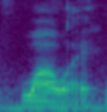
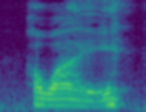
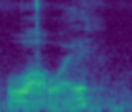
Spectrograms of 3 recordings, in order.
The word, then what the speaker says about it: Huawei: So we have, moving away from Computex, there's all this new stuff about Huawei, and yes, that is actually their pronunciation, Huawei, not Hawaii, Huawei.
